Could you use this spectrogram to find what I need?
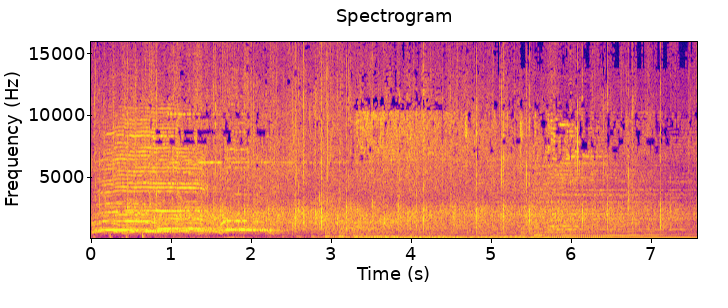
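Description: A church audience applauds to welcome the spiritual care pastor to the stage. The clapping is dense and steady throughout.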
